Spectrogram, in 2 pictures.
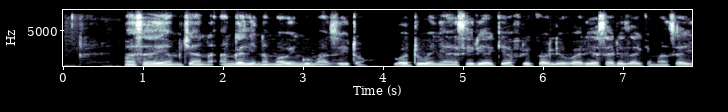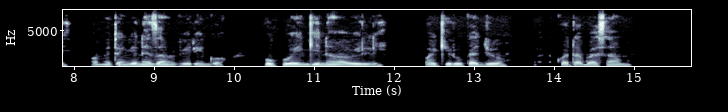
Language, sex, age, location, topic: Swahili, male, 18-24, Nairobi, government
